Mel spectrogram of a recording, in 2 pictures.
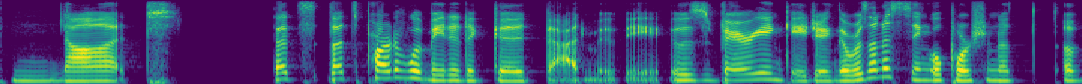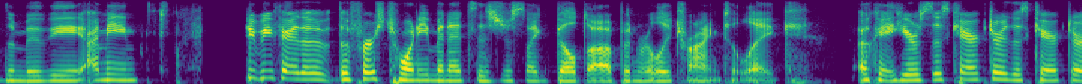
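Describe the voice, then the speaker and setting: A woman's voice: fairly low pitch, bright, forceful tone, no echo. A woman co-hosting a podcast, casually rambling through a movie review in informal language. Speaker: podcast co-host.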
